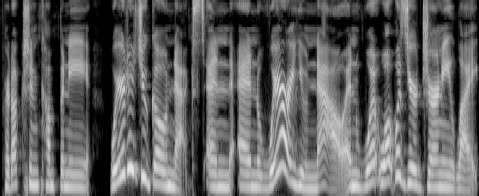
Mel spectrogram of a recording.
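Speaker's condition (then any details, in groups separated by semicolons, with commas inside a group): No condition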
